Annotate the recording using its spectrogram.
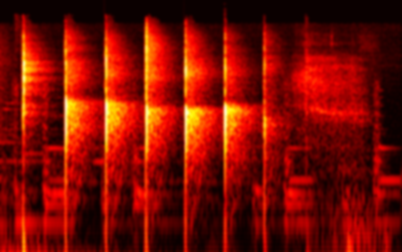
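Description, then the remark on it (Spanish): A single person claps their hands about seven times in a quick, steady rhythm, fairly loud, then the claps stop, leaving a faint murmur of background sound. “Me van a matar, mejor no aplaudo.”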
